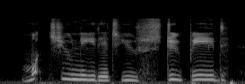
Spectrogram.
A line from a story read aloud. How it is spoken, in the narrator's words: thundered in unrestrained fury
